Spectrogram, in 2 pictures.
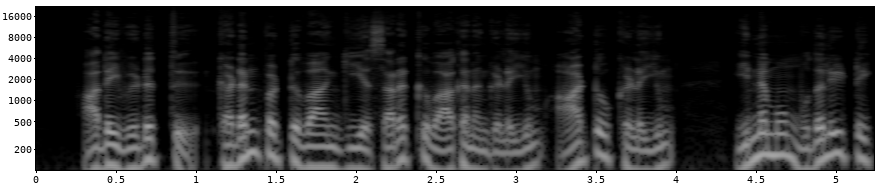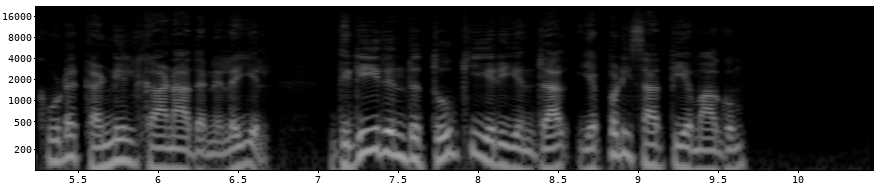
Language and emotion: Tamil, neutral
